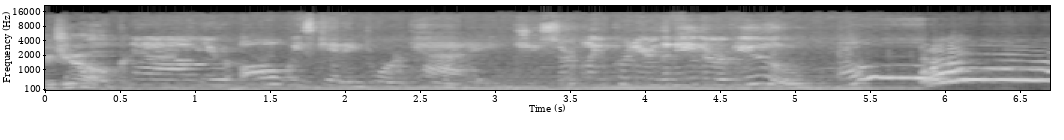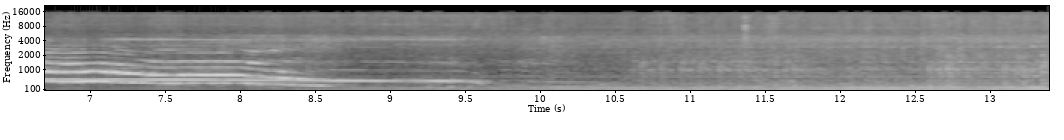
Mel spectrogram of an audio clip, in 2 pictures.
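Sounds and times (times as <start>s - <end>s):
speech: 0.0s - 6.2s
old 1920s exercise machine running with a mechanical rumble: 0.0s - 13.3s
long wavering descending howl: 5.3s - 10.4s.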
